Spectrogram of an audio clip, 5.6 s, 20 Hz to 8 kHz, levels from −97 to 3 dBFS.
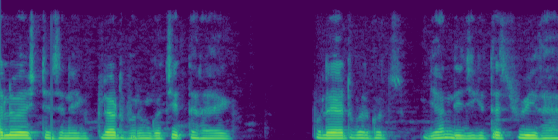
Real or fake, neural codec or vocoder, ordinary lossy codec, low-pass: real; none; none; 7.2 kHz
